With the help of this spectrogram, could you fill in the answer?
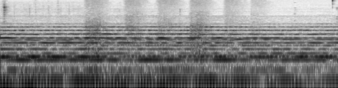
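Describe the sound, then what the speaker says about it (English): Bells ring in the video game AER: Memories of Old, about five soft bright chimes spaced evenly over a sustained, layered musical drone, faint and without talk. "So somehow all ringing these bells melts ice."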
